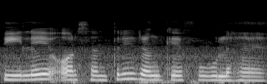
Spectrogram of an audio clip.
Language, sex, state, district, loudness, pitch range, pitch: Hindi, female, Chandigarh, Chandigarh, -14 LUFS, 195-220 Hz, 205 Hz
